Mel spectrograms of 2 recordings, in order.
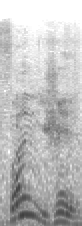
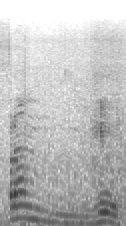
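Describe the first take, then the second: First: The word is said with an L sound. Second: The word is said with an R sound. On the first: The speaker calls it right. "é flange" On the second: The speaker calls it wrong. "não é frange"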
